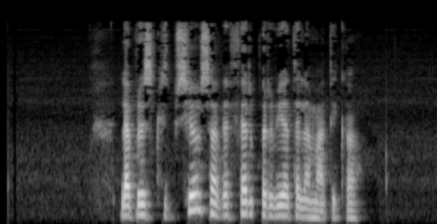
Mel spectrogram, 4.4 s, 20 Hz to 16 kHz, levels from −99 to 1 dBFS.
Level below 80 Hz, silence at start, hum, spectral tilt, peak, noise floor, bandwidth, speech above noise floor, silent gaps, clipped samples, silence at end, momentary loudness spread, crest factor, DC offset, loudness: -74 dBFS; 1.2 s; none; -4.5 dB/octave; 0 dBFS; -67 dBFS; 11.5 kHz; 45 dB; none; under 0.1%; 0.8 s; 11 LU; 24 dB; under 0.1%; -23 LUFS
